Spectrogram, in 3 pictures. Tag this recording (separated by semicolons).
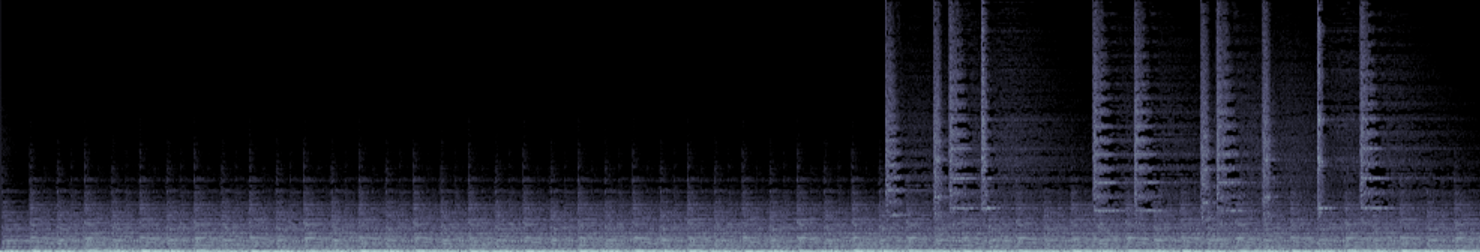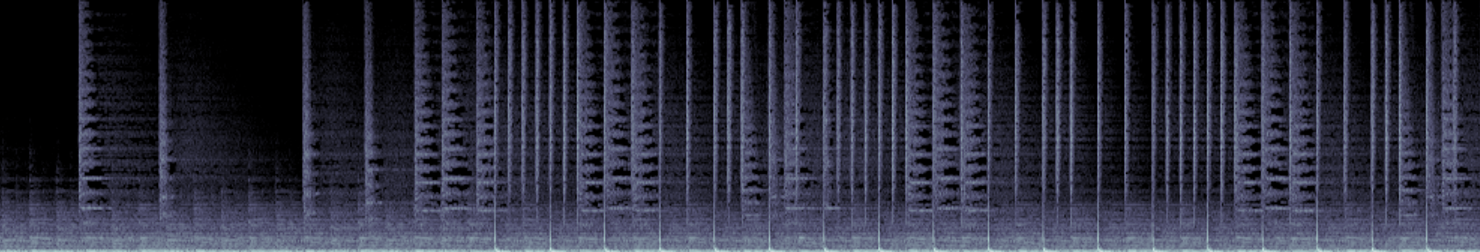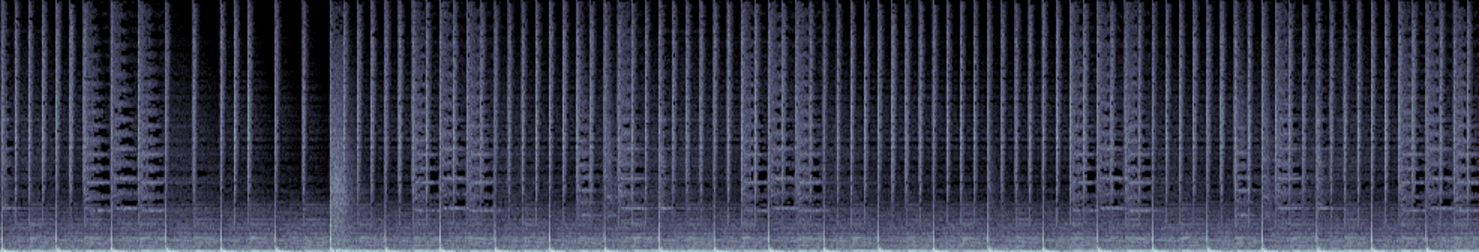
dance; runway-beat; high-fashion; loop; runway; fashion-beat; fashion; elegant; future; beat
